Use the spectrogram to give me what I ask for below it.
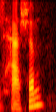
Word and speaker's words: Hashem: My name is Hashem. That's H-A-S-H-E-M, like mother at the end. And I'm calling from Cardiff. That's spelled C-A-R-D-I-F-F, like Frank.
